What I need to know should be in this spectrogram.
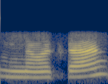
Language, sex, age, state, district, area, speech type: Hindi, female, 45-60, Uttar Pradesh, Ghazipur, rural, conversation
